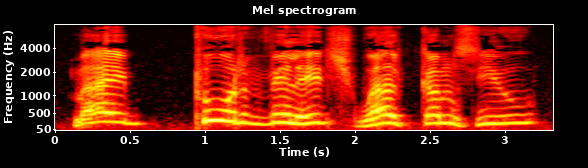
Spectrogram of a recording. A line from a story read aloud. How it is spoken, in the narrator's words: whimpered Imtopo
